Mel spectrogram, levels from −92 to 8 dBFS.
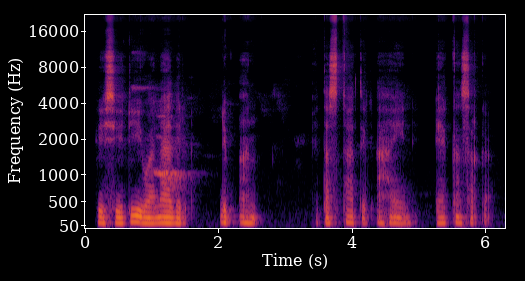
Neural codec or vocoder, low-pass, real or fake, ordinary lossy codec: vocoder, 44.1 kHz, 128 mel bands every 512 samples, BigVGAN v2; none; fake; none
